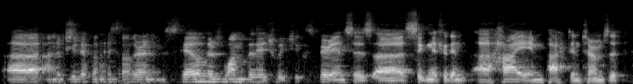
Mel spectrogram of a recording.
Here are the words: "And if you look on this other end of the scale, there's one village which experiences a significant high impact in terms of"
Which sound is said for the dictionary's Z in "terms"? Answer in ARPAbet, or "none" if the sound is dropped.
Z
